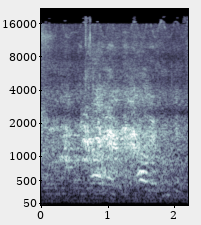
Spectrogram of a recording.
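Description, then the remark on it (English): A preacher lets out a loud, rough barking shout, imitating a 'Baptist bark' style of preaching: a harsh vocal burst held for about a second, alone without other sounds. “I call it the Baptist bark.”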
